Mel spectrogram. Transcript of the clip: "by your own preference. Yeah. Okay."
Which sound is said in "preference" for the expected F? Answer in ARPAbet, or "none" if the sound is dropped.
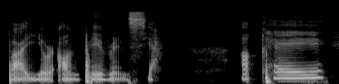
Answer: none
